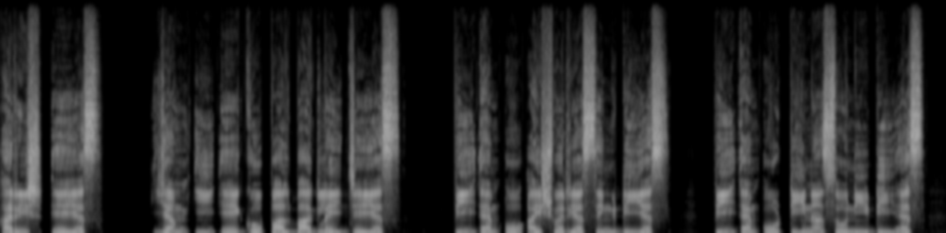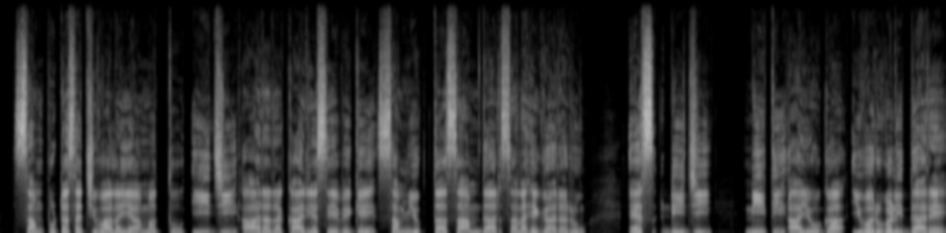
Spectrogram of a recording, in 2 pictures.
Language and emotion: Kannada, neutral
